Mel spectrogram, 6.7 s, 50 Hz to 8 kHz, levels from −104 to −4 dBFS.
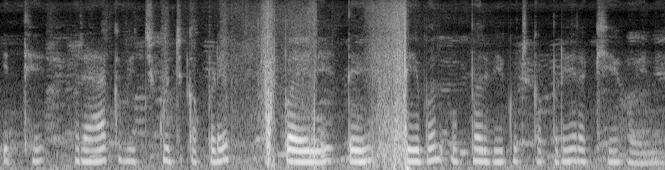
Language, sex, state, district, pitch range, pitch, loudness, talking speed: Punjabi, female, Punjab, Pathankot, 195-210 Hz, 205 Hz, -22 LUFS, 145 wpm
